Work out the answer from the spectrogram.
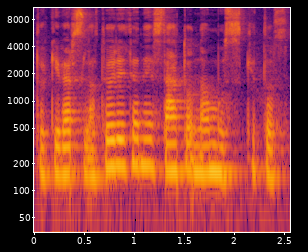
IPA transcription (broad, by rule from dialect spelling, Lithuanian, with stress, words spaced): ˈtʊkʲɪ ˈʋʲɛrslˠɐ tʊrʲɪ tʲɛˈnɐɪ ˈstɑːtoː nɐˈmʊs kʲɪˈtʊs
